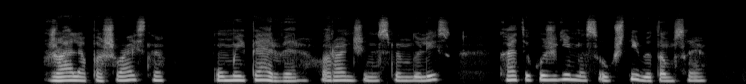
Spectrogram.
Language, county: Lithuanian, Vilnius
